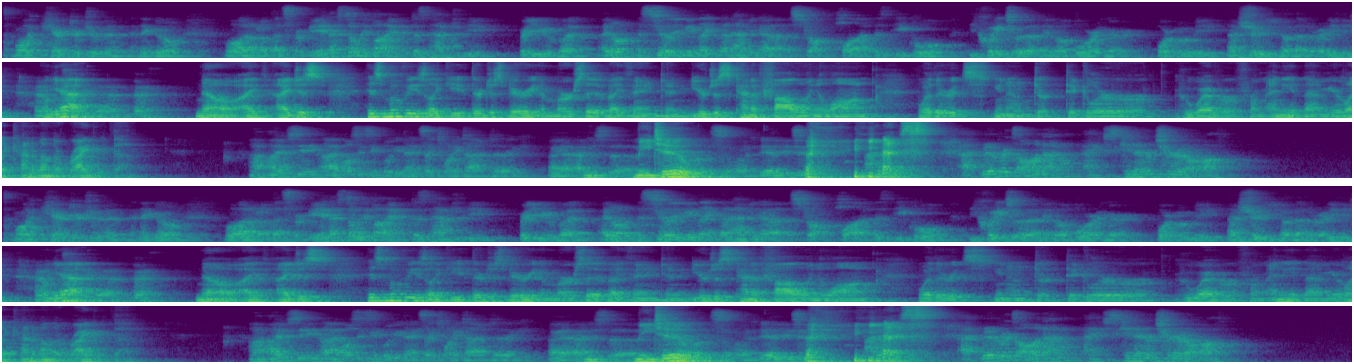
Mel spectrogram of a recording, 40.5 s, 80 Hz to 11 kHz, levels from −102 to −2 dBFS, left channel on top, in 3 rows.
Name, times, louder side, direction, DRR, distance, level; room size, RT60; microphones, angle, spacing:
voice 1, 0.0-4.8 5.2-9.3 9.7-11.3 11.5-14.9 20.6-20.8 29.5-32.1 32.4-33.4 33.7-35.2 35.6-36.0 36.5-39.2, equal, 5° right, -14 dB, 3.0 m, -43 dB
voice 2, 13.9-14.3 15.4-25.0 25.2-28.3 32.8-32.9 33.3-33.9 35.0-35.2 35.5-36.5, left 2 dB, 60° left, 4 dB, 0.8 m, -32 dB
13.0 x 5.0 x 3.2 m, 0.94 s
head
